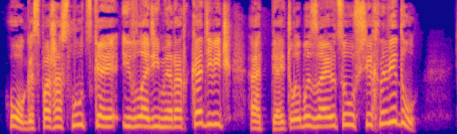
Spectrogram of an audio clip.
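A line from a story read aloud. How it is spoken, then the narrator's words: Predatory gleeful exclamation. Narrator (Russian): Хищно облизнувшись, воскликнула Рита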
